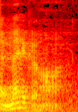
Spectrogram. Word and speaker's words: McMahon: Am I pronouncing his last name wrong? – Who's, who? – Is it Vince McMahon? – Yeah, McMahon.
